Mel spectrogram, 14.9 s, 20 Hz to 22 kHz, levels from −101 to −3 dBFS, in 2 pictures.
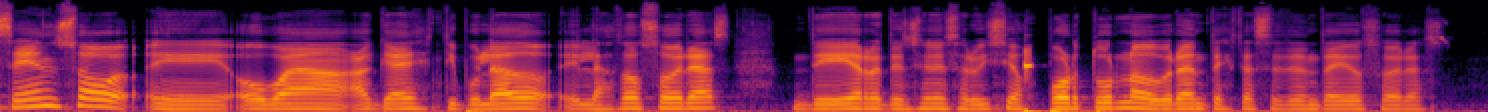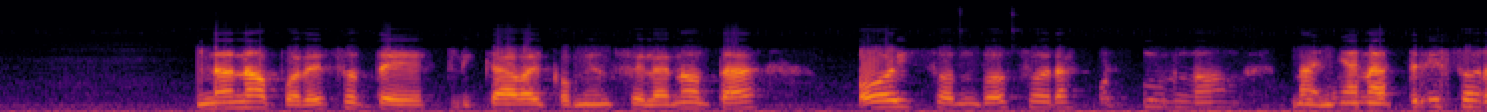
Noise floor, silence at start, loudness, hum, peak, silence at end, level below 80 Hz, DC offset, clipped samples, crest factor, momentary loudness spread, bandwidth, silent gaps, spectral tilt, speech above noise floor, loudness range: -58 dBFS; 0 s; -29 LUFS; none; -8 dBFS; 0 s; -42 dBFS; under 0.1%; under 0.1%; 22 dB; 15 LU; 16 kHz; none; -4.5 dB/octave; 28 dB; 9 LU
